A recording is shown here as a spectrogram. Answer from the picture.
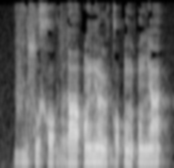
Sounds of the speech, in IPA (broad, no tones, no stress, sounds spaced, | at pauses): v i sʷ a x ɔ ɡ r ɑ ʔ ɔ̃ lʲ ɔ̃ ɭ ø ɡ ɔ ʔ õ l ʔ õ ʎ ã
